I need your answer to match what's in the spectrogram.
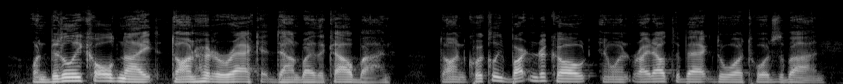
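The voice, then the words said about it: Maine Yankee New England accent. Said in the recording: “the accent of New England ... recorded on Chebig Island just off Portland, Maine ... that Yankee accent”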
